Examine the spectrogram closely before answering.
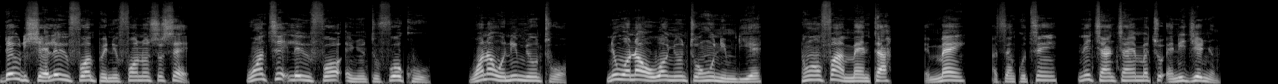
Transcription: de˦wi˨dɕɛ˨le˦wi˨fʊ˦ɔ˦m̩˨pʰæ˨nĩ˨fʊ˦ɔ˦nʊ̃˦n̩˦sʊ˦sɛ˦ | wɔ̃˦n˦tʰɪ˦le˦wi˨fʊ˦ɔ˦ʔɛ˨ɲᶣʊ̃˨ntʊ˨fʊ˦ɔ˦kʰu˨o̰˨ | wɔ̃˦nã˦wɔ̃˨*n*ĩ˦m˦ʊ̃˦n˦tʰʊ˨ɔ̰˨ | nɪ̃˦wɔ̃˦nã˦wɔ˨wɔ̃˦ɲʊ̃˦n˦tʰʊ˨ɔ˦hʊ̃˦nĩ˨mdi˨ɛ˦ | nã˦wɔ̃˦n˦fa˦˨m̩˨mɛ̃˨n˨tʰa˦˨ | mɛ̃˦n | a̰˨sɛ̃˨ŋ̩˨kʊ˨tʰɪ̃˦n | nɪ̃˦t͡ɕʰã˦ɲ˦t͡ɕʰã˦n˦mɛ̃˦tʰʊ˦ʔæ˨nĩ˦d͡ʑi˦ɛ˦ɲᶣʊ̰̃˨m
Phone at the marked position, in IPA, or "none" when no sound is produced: n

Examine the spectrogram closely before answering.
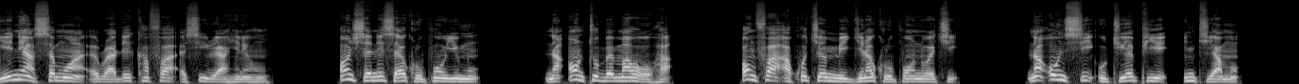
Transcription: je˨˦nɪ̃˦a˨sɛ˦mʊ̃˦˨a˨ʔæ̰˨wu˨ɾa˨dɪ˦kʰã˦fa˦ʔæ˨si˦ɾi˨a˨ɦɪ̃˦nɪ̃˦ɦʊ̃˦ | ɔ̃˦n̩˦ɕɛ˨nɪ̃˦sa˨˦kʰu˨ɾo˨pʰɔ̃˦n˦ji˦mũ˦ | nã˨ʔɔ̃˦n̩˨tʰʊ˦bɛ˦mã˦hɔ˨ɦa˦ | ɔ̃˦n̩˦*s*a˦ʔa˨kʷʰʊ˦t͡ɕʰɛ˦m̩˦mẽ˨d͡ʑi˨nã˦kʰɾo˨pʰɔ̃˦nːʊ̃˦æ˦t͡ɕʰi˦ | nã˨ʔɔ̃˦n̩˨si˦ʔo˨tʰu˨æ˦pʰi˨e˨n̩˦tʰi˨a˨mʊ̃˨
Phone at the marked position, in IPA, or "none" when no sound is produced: f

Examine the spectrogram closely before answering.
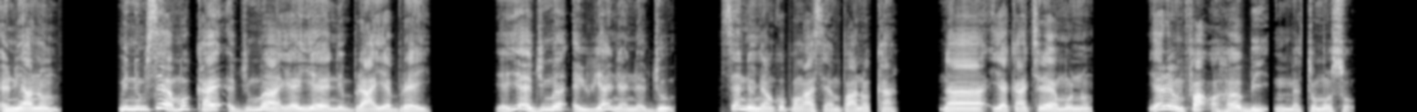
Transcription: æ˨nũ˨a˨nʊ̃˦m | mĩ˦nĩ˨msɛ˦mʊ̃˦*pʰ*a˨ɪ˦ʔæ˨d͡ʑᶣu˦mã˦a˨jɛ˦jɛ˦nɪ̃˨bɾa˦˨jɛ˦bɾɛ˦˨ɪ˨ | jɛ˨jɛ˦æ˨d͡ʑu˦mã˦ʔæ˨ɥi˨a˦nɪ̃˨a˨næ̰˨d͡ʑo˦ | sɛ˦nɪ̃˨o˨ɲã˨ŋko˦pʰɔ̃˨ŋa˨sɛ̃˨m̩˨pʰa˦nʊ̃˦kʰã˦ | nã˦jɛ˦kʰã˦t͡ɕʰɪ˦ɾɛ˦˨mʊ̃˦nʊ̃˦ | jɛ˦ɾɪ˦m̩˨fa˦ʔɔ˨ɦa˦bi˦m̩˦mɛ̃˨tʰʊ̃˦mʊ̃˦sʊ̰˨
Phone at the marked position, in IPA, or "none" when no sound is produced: kʰ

